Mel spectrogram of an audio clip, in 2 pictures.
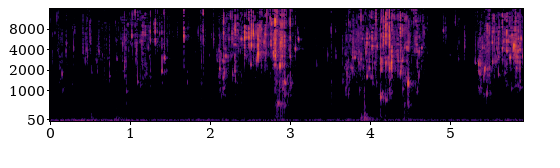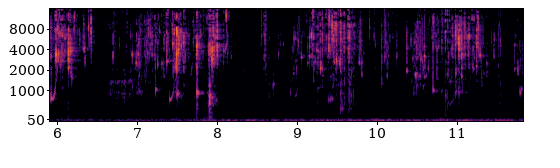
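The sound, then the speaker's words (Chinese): Faint water flushing and running in several irregular gushes and splashes, with drips between them and quieter gaps. “冲水了”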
